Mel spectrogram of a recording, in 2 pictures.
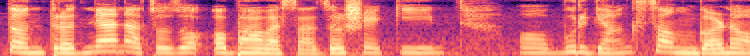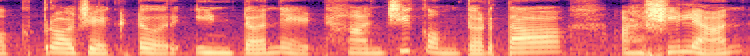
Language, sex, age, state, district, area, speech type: Goan Konkani, female, 18-30, Goa, Salcete, rural, spontaneous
